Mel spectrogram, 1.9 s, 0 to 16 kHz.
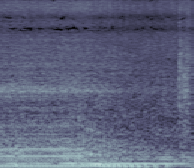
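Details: Victory MRX 150 motorcycle that doesn't respond to throttle and shuts off suddenly, previously blamed on carburetion: runs briefly with an uneven beat, then sags and dies; stalling traced to damaged wiring harness.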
